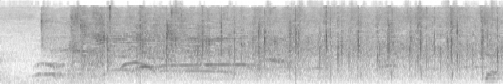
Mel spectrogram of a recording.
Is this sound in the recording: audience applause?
yes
